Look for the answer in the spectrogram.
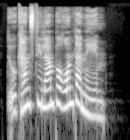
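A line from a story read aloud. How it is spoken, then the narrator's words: Calling out. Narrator (German): rief sie dem Licht entgegen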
